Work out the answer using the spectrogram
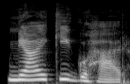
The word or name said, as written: गुहार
